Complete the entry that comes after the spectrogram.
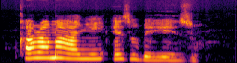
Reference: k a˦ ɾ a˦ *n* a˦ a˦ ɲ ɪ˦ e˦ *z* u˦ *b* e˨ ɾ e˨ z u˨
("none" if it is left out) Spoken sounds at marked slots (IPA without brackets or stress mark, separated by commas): m, z, b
